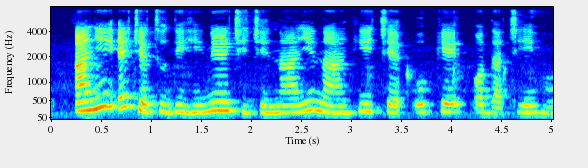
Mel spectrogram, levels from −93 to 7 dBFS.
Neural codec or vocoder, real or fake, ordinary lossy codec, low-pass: none; real; none; 7.2 kHz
